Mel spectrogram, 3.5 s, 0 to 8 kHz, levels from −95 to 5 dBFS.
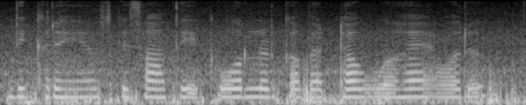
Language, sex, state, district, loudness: Hindi, female, Punjab, Pathankot, -18 LUFS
